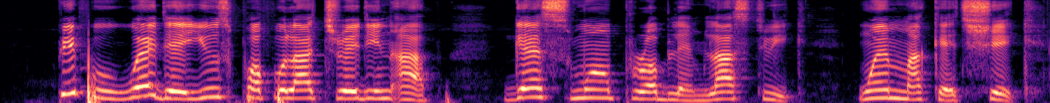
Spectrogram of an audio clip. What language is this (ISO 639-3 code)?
pcm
